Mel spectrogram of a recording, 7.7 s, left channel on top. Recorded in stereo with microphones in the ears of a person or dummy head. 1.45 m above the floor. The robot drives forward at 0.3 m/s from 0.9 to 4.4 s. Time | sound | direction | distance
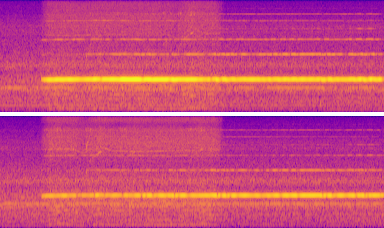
0.8 | a flute | 25° left (ahead or behind) | 1.3 m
